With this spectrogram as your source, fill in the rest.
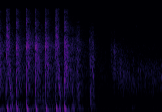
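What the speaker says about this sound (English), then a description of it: "We're taking fire." Rapid automatic gunfire in a shooter video game, a burst of about seven sharp evenly spaced shots followed by a couple of fainter trailing reports, loud and close with no talk.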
